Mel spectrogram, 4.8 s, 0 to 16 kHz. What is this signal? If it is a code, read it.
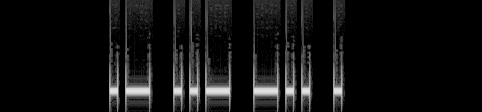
Morse code, heard as a keyed tone, about 15 wpm, 700 Hz. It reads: AUDE
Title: All Cut Numbers - 4-Digit 15wpm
